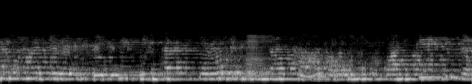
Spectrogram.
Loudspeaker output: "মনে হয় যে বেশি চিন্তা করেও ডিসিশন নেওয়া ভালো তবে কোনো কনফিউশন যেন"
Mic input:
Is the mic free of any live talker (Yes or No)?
No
